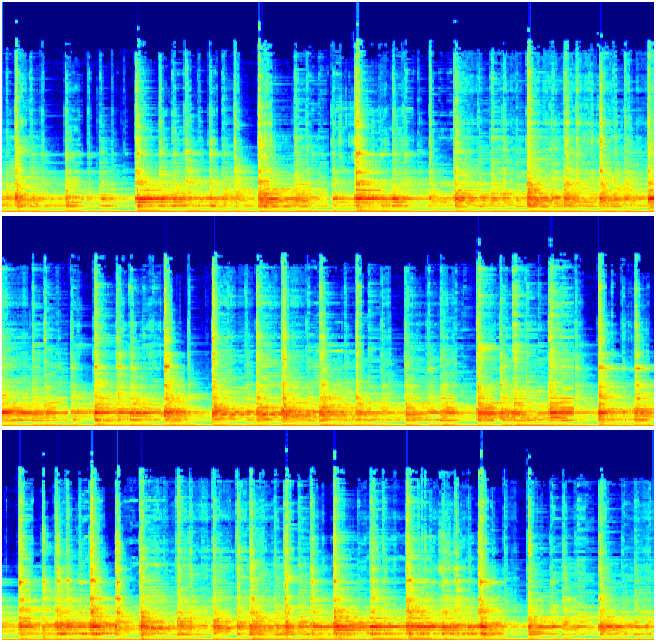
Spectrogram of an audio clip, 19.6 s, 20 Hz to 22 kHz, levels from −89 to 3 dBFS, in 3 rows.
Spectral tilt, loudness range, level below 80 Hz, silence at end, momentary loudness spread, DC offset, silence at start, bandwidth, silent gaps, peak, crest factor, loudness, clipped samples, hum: -1.5 dB/octave; 2 LU; -42 dBFS; 0 s; 6 LU; 30%; 0 s; over 20 kHz; none; 0 dBFS; 16 dB; -12 LUFS; under 0.1%; none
